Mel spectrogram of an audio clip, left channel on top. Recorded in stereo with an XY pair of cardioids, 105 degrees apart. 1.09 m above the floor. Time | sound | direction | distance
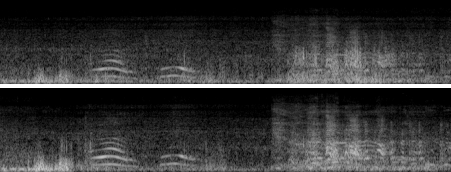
0.8 | a child speaking | 60° right | 0.6 m
2.7 | laughter | 50° right | 1.1 m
